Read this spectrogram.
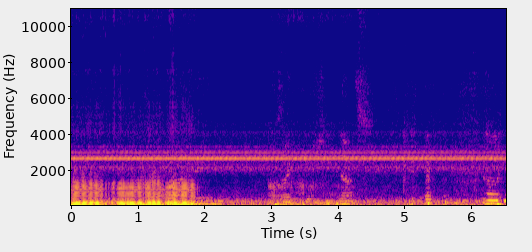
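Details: A sleeping, possibly dreaming dog gives one rough, rumbling snore that sounds almost like a growl, followed by quieter breathing against a steady high background hum.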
